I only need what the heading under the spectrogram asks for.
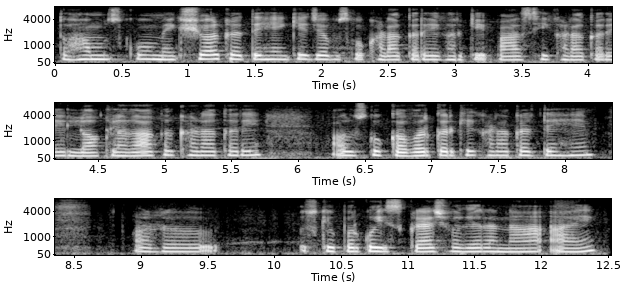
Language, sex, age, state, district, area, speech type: Urdu, female, 30-45, Uttar Pradesh, Gautam Buddha Nagar, rural, spontaneous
